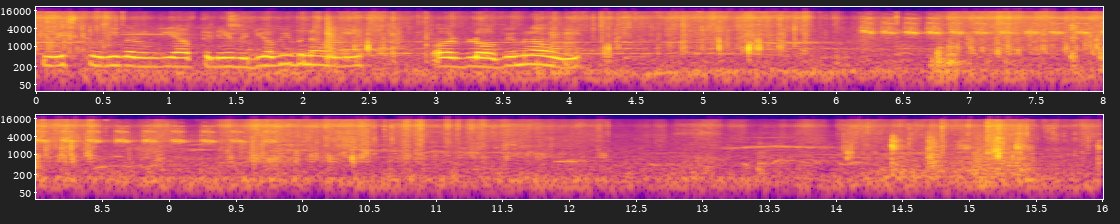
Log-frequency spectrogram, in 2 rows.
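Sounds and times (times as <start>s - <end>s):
dry material crumbling crackles: 0.0s - 12.4s, 13.1s - 16.0s
bird chirping: 5.6s - 9.8s.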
